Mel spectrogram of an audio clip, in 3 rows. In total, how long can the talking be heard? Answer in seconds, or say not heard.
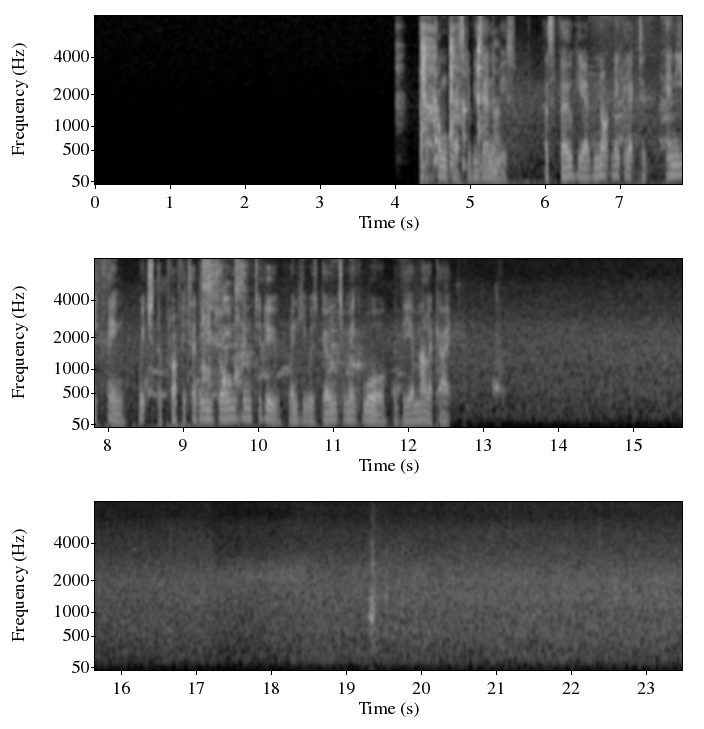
8 s.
